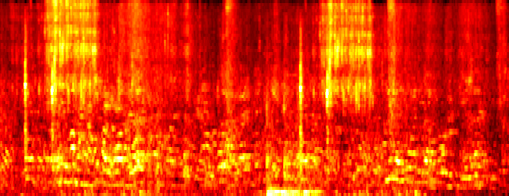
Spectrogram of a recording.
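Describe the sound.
Refugees fill old petrol cans with water from a well in a large refugee camp on the Thai-Burma border: water splashes and gurgles steadily into the metal cans, a continuous busy pouring sound with a thud partway through, while a crowd of voices chatters in the background.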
